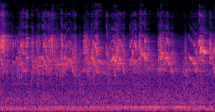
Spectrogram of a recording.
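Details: Short burst of budgie chatter, harsh squawking warbles and a few clear whistled chirps overlapping without pause, low hum in the background.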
